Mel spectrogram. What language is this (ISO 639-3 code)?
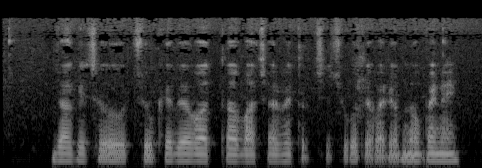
ben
